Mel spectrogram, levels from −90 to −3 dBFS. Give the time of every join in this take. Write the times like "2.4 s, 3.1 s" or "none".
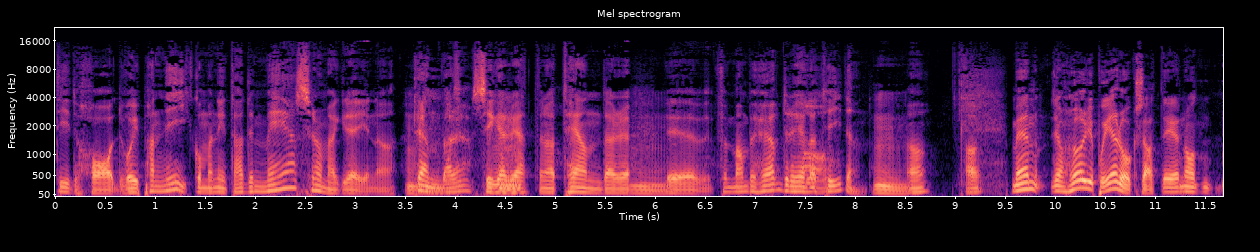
none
